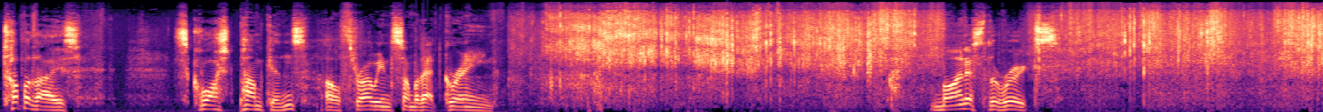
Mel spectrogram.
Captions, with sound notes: On top of those squashed pumpkin's, I'll throw in some of that green. (crunching) Minus the roots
